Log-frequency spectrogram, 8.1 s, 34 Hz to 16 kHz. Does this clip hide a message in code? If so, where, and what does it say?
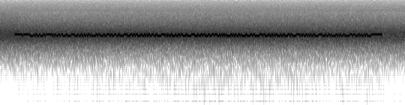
Yes: RTTY (50 baud, 170 Hz shift) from 0.3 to 7.6 s, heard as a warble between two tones, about 2050 Hz centre, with radio static and a narrow filter. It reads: SAO REACIONARIOS AO APRESENTAR NOSSO ESTADO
